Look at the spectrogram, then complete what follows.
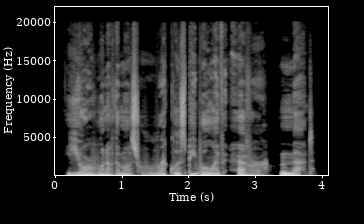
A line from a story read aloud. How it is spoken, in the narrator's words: he said in a hushed voice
